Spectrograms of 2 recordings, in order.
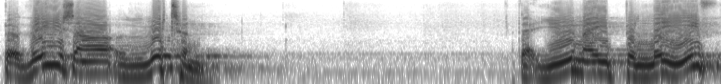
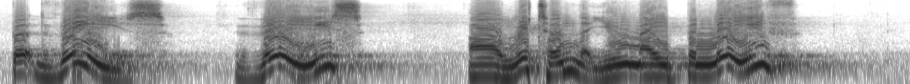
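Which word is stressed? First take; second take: written; these. First: The word written carries the stress. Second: The word these carries the stress. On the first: The focus is on how the signs were recorded. "I want to emphasize the word written" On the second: The focus is on which signs were recorded. "I want to emphasize the word these"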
